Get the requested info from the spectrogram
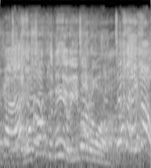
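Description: Speech only: several voices talking over stage microphones.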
